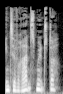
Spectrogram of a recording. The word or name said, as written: interferensmønster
